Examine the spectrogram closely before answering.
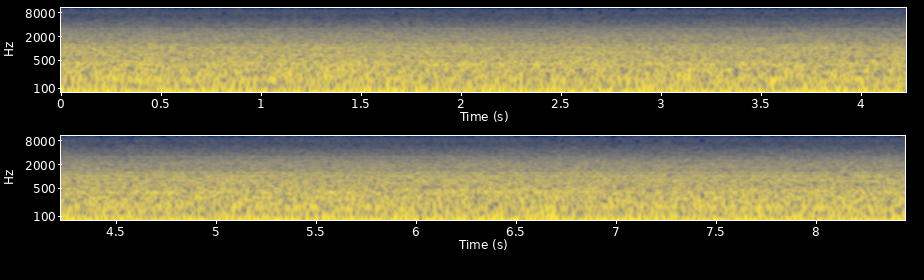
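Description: A jet airliner's engines roar steadily.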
